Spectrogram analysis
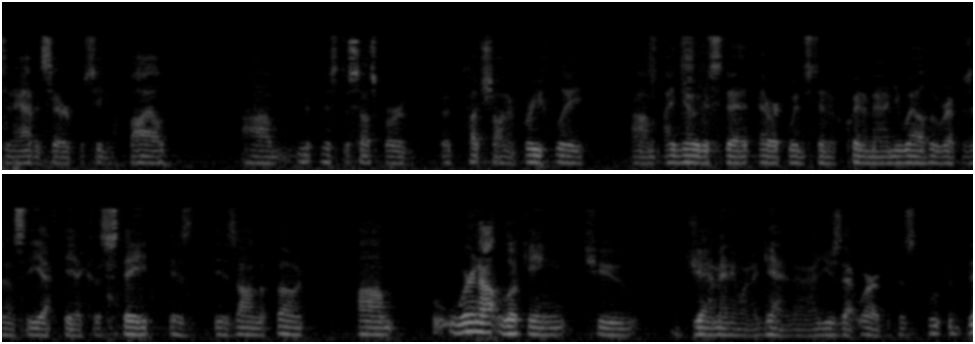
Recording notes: BlockFi Inc. U.S. bankruptcy court hearing recording audio.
